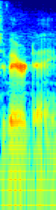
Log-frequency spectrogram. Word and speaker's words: Verde: Like when Vorde is. This sounds like someone pronounced green wrong in Spanish, which I'm pretty sure that's Verde, right? Green is Verde.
